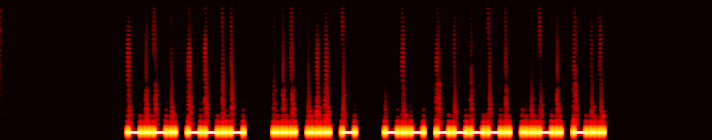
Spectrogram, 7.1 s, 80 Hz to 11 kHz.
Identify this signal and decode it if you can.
Morse code, heard as a keyed tone, about 27 wpm, 700 Hz. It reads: CQ SST K9FD
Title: K1USN SST QSO Practice - 28wpm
